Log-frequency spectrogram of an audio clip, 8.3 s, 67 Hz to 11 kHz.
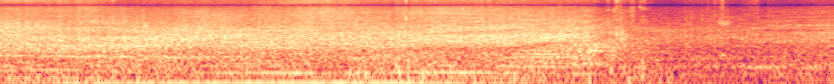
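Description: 2007 Chevrolet Impala LT idling with a steady low hum, under a loud rushing noise of road traffic that falls away about six seconds in.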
